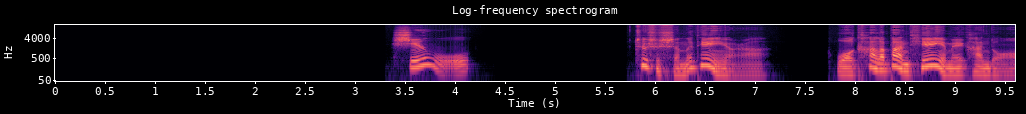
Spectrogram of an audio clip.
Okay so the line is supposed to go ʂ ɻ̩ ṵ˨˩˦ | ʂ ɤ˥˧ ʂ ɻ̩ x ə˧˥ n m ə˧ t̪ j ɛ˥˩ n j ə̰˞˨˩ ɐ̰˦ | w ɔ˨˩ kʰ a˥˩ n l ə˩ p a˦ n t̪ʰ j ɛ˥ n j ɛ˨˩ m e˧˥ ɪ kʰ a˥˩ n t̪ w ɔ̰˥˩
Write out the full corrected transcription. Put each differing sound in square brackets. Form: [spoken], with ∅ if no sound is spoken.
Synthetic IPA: ʂ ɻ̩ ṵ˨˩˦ | [ʈ͡ʂ] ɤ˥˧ ʂ ɻ̩ [ʂ] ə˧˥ n m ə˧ t̪ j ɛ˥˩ n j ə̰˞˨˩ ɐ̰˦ | w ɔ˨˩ kʰ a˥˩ n l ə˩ p [a˥˩] n t̪ʰ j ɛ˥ n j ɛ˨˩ m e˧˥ ɪ kʰ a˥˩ n t̪ w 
